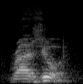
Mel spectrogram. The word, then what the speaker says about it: RaJuR: Forgive me if I say your name wrong, but RaJuR? RaJuR.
